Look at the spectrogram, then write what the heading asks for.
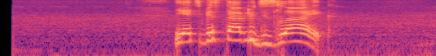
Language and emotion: Russian, angry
